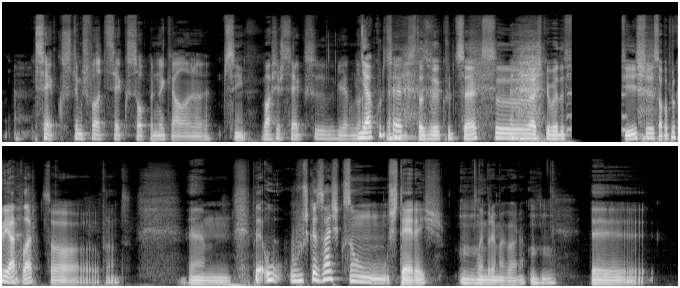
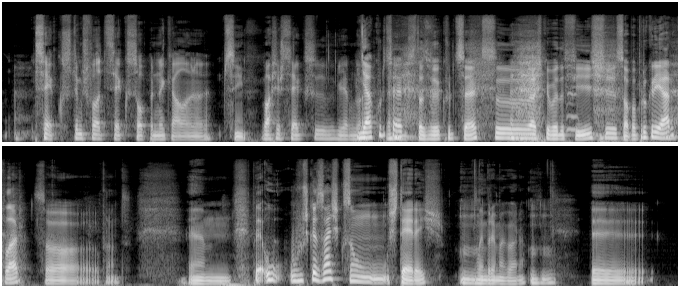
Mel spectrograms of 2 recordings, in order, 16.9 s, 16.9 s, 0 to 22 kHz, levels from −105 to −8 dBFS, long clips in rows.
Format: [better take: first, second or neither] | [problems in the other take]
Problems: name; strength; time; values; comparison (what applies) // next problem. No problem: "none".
second | audio freezing; at 7 s for 0.5 s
